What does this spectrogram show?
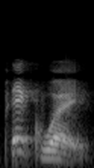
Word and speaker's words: Piqua: One caveat, in Piqua, Kentucky, they pronounce it Pickway because, of course, they do.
